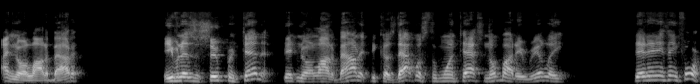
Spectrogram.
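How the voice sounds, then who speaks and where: A man talks at a very fast pace in a high pitch, with ordinary pitch variation. Long pauses break up his speech frequently. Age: 60s. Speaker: retired school superintendent speaking at public comment. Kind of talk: public comment at school board meeting.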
